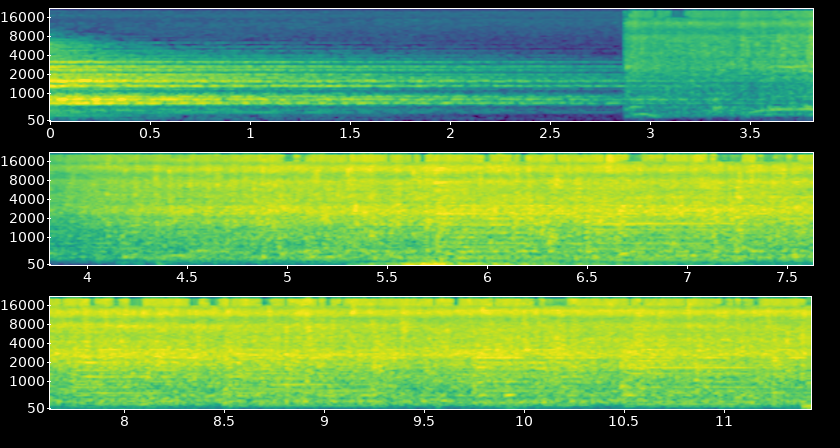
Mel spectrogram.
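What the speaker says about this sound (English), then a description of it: "The water flowing here was damn clean and super clear." Clean, clear water flows at Ubavana Kindi near Chitradurga, a steady trickling stream heard close up, beginning after a few seconds of a different sound and continuing as a soft, even rush.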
